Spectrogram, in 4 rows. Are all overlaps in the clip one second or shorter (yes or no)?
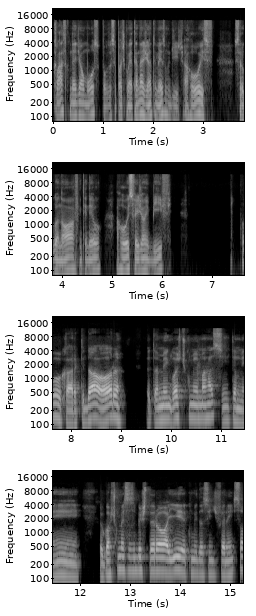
yes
